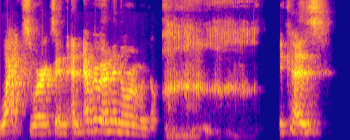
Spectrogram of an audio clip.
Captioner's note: snores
